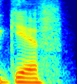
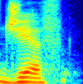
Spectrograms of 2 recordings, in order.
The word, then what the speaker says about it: GIF: Also, I'm pretty sure it's pronounced GIF. I will never pronounce it that way. It's GIF. It's GIF. The G stands for graphic. It's not graphic.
